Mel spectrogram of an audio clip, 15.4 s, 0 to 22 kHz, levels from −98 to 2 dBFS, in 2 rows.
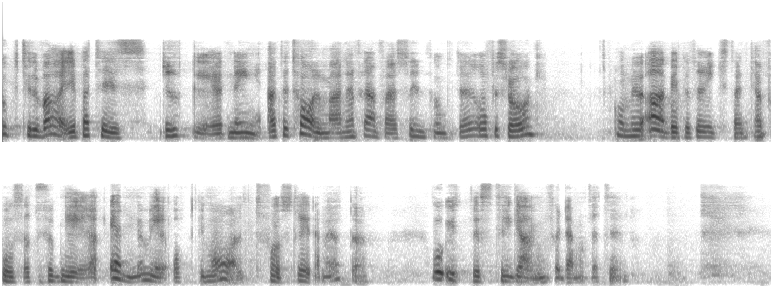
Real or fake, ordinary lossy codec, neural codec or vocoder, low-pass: fake; none; codec, 44.1 kHz, 2.6 kbps, DAC; 7.2 kHz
